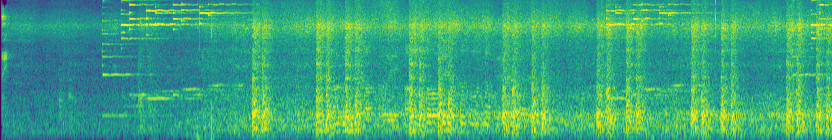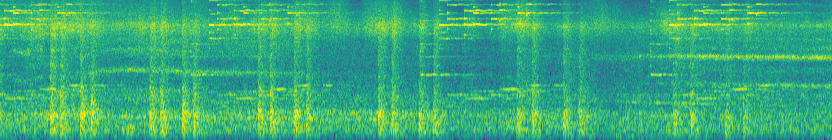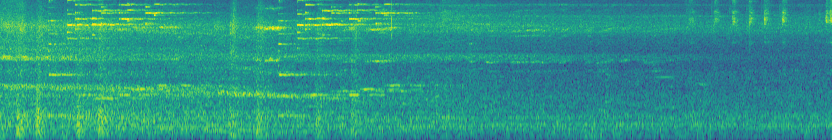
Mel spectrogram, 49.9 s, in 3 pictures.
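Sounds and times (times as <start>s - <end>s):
flange squeal: 16.9s - 21.8s, 28.5s - 46.8s.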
